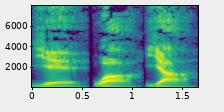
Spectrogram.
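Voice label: "yewaya", concatenated syllables; Affixing experiment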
